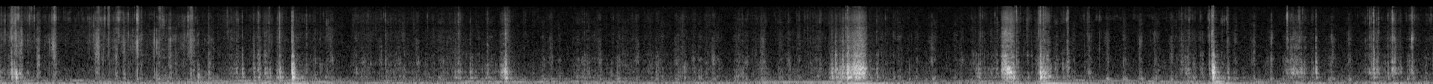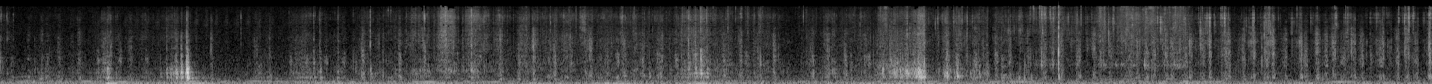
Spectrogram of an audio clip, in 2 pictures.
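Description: A guinea pig munches and crunches dry hay up close.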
